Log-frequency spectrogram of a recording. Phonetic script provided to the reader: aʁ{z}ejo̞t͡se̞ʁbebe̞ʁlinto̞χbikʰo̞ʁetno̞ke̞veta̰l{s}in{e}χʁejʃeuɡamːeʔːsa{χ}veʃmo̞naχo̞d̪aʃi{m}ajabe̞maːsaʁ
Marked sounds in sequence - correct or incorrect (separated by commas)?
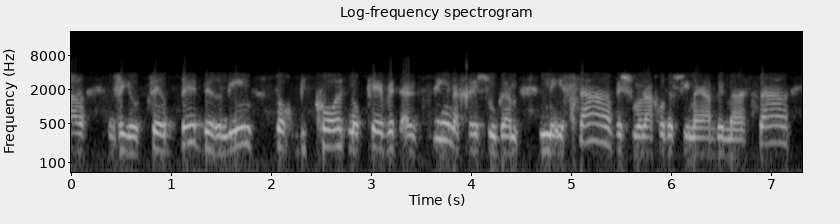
incorrect, correct, incorrect, incorrect, correct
